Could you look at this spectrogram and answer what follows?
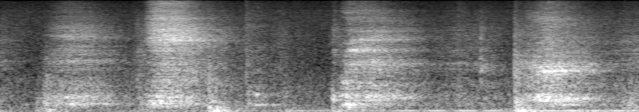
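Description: A man breathing hard under exercise effort while working with dumbbells: four forceful breaths through nose and mouth, about a second and a half apart. There are a couple of soft low thuds as his feet land on the rubber gym floor.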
